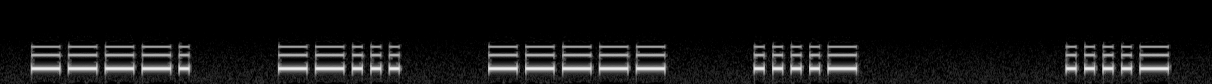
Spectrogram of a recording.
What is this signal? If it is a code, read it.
Morse code, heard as a keyed tone, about 13 wpm, spaced as for 7 wpm, 740 Hz. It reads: 9704 4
